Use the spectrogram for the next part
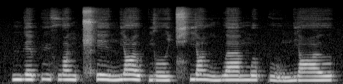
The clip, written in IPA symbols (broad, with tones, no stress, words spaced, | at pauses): mɥɛ˥py˥˧fwɑ˥˧ŋ ʈ͡ʂʰe˥˧ɪ̯ n̪jɑ˥˩ʊ̯pjo˧˥ʊ̯t͡ɕʰjɑ˥˩ŋ mwä˥mɤ˥ pṵ˨˩ n̪jɑ˥ʊ̯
